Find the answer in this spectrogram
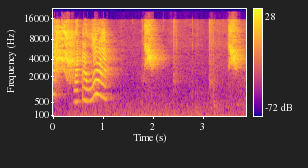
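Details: Talking pet parrot in a small room, known for saying "mummy"; a quick run of wavy, swooping harmonic syllables in the first second, followed by three short, hissing squawks.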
